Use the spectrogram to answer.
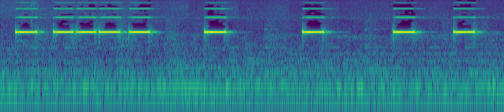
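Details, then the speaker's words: ASIO oxygen concentrator being switched on and its timer set: a series of short high-pitched electronic control-panel beeps. "आइए इसको चालू करते हैं इस तरह ऑन हो जाता है"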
